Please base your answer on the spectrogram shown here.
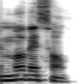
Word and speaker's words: Mauvais Sang: Mauvais Sang, is that the right way to pronounce the band name? Yeah, Mauvais Sang.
